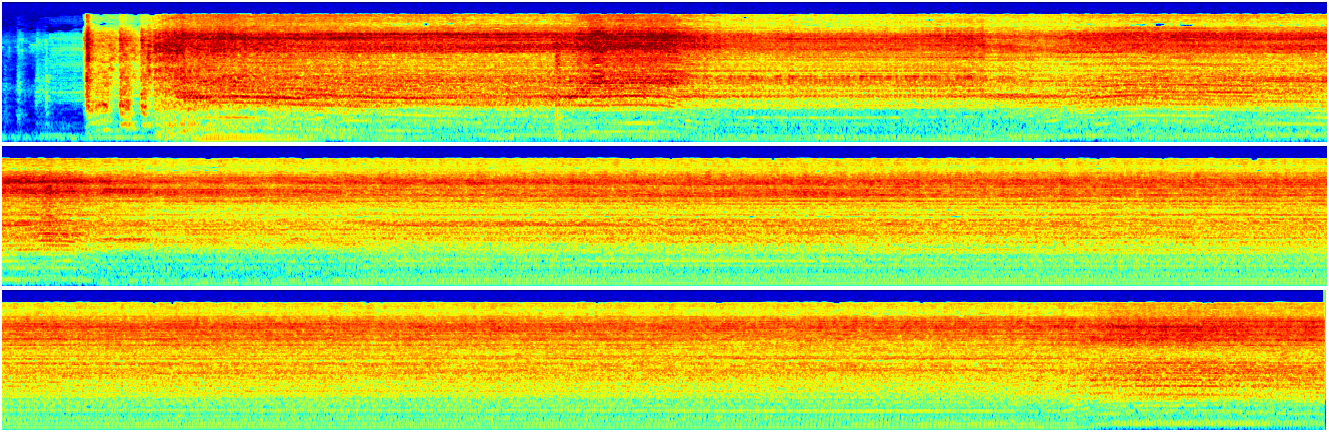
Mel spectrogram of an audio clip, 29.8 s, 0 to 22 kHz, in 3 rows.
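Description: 2011 Toyota RAV4's 2.5-litre four-cylinder engine starting, revving up for a few seconds, then settling to a steady idle. It is running so that the automatic transmission's pump pushes old fluid out through a disconnected line during a fluid flush.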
